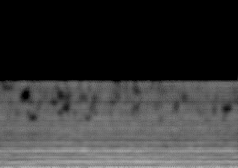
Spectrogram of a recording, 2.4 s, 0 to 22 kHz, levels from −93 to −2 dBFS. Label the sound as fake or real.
fake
